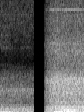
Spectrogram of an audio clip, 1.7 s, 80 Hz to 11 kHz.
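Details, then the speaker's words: 2002 Dodge Neon after replacing the intake tube at the throttle body that caused idle hunting: steady, even idle hum with no hunting; normal idle after the repair. "all right guys that's working good"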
